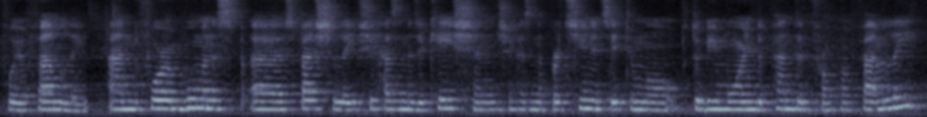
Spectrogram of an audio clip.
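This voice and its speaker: A woman's voice: mid-range voice, fairly even intonation, brisk, few pauses, darkish tone, slight background noise. A woman from Russia, answering interview questions hesitantly and searching for words. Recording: echoey room, mic at a distance.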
